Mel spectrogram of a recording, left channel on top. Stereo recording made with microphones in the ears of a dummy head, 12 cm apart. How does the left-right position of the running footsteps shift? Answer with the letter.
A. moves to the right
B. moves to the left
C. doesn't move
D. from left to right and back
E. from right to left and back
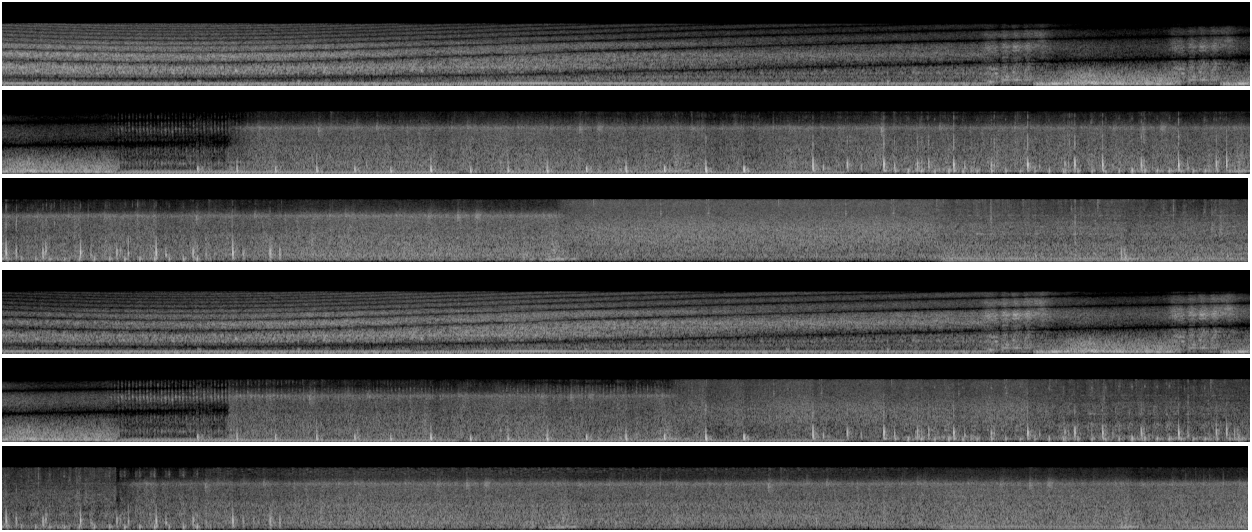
B.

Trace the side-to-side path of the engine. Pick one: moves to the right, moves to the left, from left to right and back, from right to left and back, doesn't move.
moves to the right.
